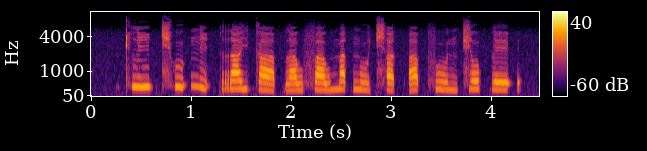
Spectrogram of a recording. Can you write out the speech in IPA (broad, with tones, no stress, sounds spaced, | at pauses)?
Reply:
kʰ l i˦˥ ʔ t͡ɕʰ u˦˥ ʔ n i˨˩ ʔ p r a˧ j k aː˨˩ p̚ l a˦˥ w f a˦˥ w m a˥˩ t̚ ŋ uː˩˦ t͡ɕʰ a˨˩ t̚ ʔ a˦˥ p̚ f uː˨˩ n t͡ɕ oː˥˩ p̚ l e˦˥ ʔ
